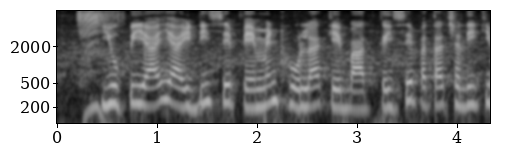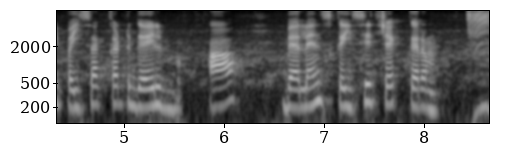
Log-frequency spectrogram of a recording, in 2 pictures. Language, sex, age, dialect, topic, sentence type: Bhojpuri, female, 18-24, Southern / Standard, banking, question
